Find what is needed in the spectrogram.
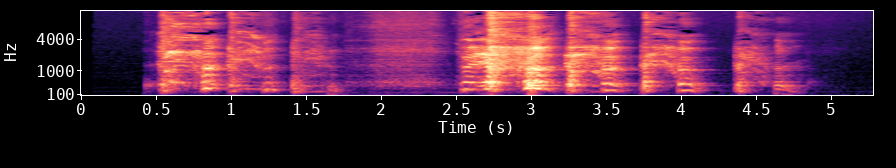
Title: COUGH SOUND EFFECTS SELECTIONS #cough #health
